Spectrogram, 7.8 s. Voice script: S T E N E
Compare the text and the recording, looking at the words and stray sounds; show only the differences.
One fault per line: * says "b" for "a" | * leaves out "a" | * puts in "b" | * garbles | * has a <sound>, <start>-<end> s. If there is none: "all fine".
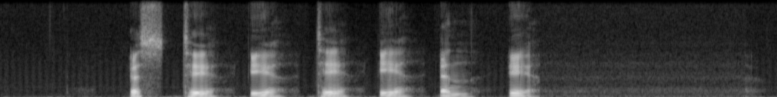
* puts in "T E"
